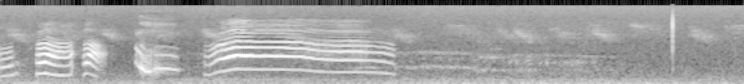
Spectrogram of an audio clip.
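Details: A myna that was always kept with a little baby boy gives a few quick wavering cries, then a long drawn wail that slides down, strikingly like a human baby crying.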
